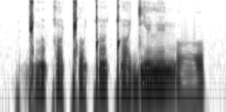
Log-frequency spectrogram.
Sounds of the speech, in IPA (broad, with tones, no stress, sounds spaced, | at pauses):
ɡ͡ǁ ɔ̃ː˨ q ɔ˨ ǁ ɔ˨ ŋ͡ǃ ɑ̃˦ ŋ͡ǃ ɑ˨ d͡ʑ ɛ̃˦ l ɛ̃˦ ŋ ɔː˨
